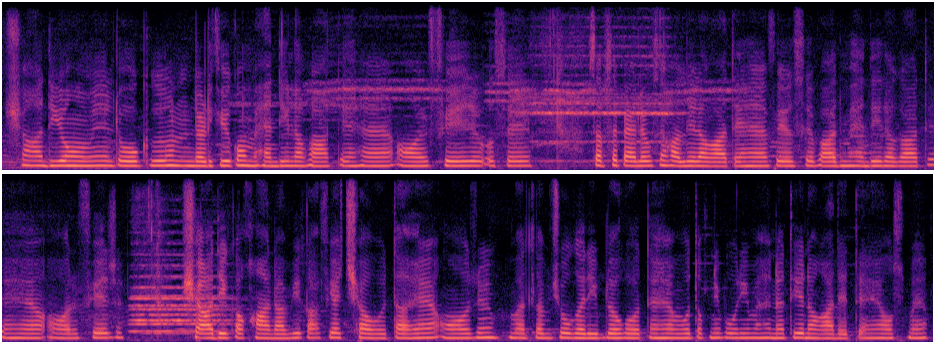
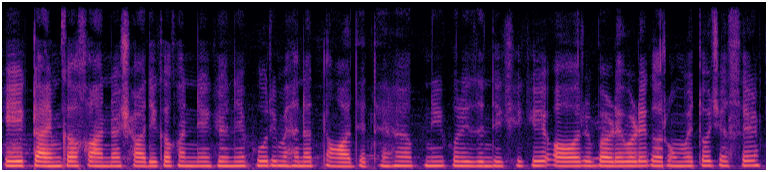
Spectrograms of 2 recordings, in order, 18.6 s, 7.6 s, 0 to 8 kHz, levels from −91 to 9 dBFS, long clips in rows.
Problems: none marked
